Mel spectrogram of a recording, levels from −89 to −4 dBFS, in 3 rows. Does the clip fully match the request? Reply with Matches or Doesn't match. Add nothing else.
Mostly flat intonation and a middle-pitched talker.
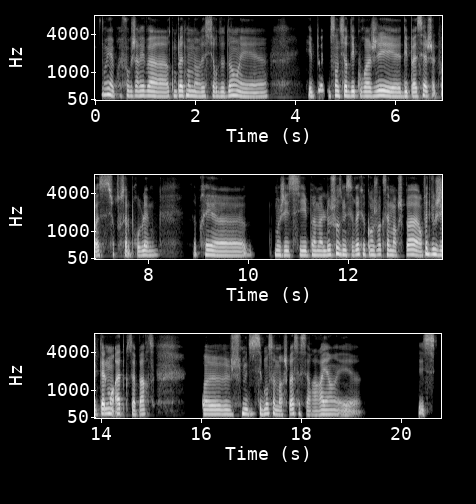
Matches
